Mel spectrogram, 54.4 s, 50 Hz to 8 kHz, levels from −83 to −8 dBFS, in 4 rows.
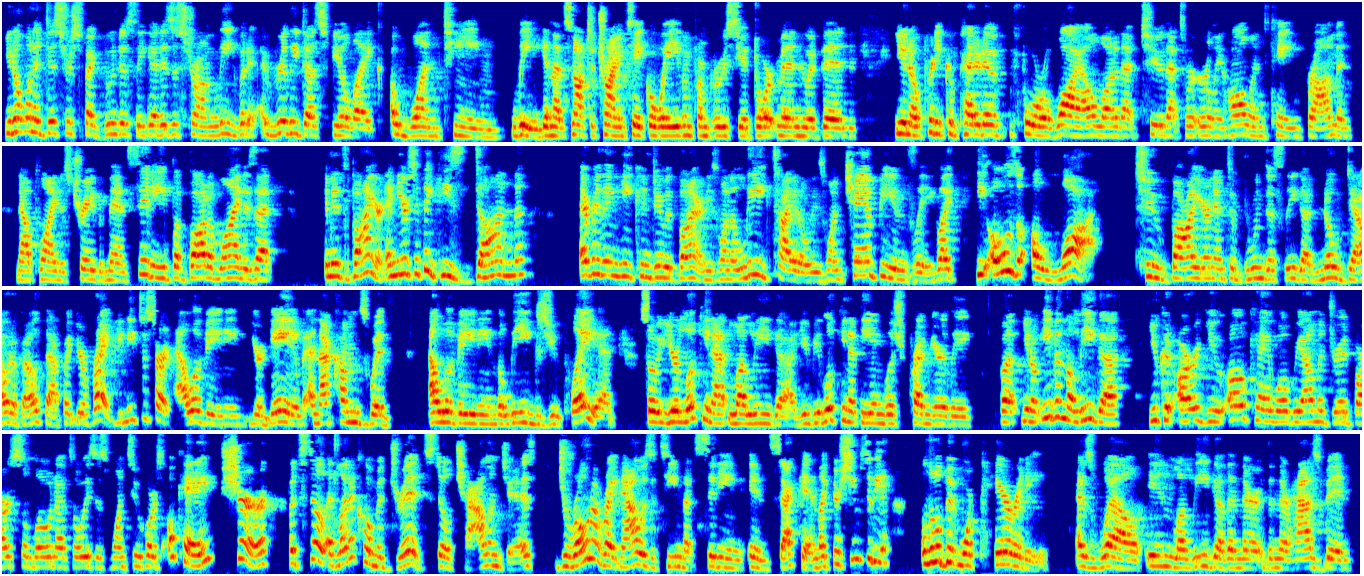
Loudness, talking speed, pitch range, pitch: -20 LUFS, 220 wpm, 190-240 Hz, 210 Hz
